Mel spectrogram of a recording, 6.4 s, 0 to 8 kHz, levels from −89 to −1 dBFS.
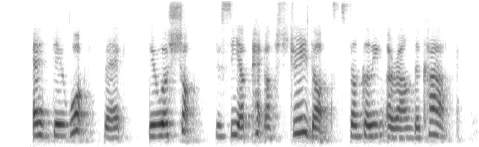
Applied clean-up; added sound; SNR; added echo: neural mask model DeepFilterNet 3.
